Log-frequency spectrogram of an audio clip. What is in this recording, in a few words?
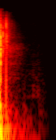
fall small, damage; Minecraft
